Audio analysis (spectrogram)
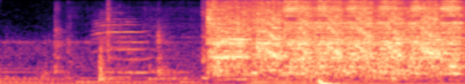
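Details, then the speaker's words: Honda Accord cranks with steady even whirr but never fires; spark tester shows no spark at all, rotor looks fine with no oil; the distributor or distributor cap is suspected to be bad. "Okay. Alright. So you're not getting spark at all. Alright, try it one more time. I get no power."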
